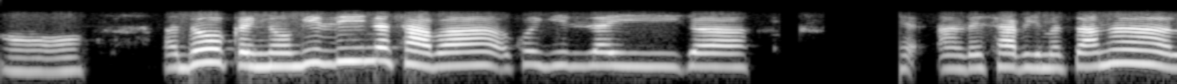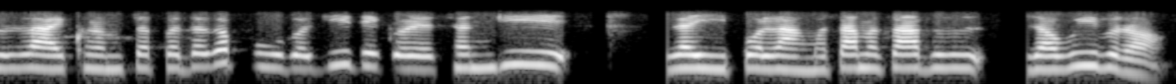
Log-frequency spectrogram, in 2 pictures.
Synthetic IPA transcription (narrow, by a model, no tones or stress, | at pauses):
ɔ | ɐdokɐjnoɡilinɐsabɐːkʰojɡilɐjɡɐ | lɐjsabimɐt͡ʃanɐlajkʰuɾɔmt͡ʃɐpːɐdɐɡɐpubɐɡidekoɾesʰɐnɡi | lɐjpolaŋmɐt͡ʃamɐt͡ʃadu | zawibɐɾɔ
